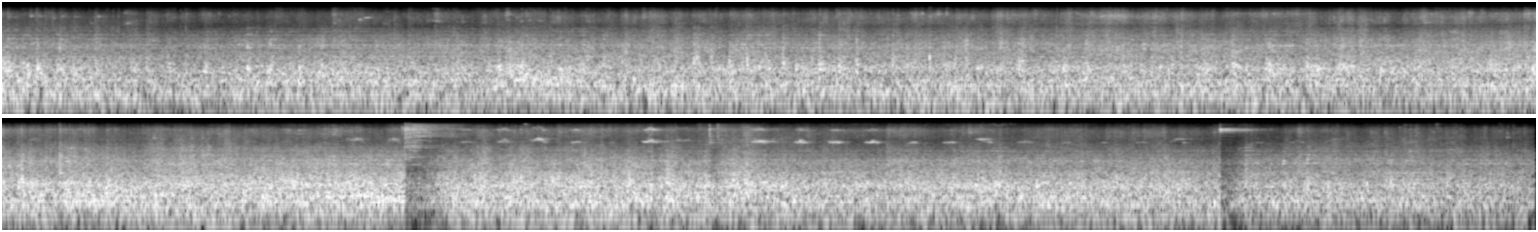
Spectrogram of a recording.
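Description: Freight cars rolling past: a steady rumble and clatter of steel wheels over the rails, with short spurts of high wheel squeal in the second half.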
